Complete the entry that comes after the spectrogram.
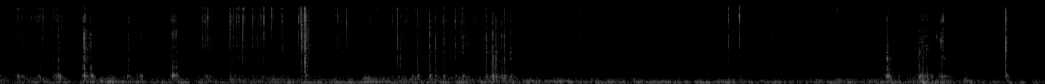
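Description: A utility knife blade slices through a hand-sized, green and yellow ball of wound plastic tape, producing dense crinkling and tearing with sharp, bright snaps over a low rumble. The cutting is busiest for the first five seconds, then thins to scattered crackles and occasional louder rips.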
